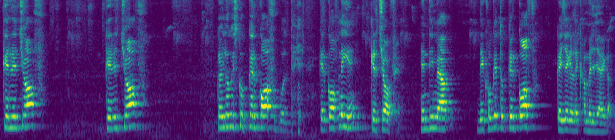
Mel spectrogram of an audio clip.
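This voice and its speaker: A physics teacher giving a recorded lecture, repeating each step and asking quick rhetorical questions to check understanding. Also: medium pitch, warm tone. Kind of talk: recorded classroom-style lecture. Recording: roomy echo.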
